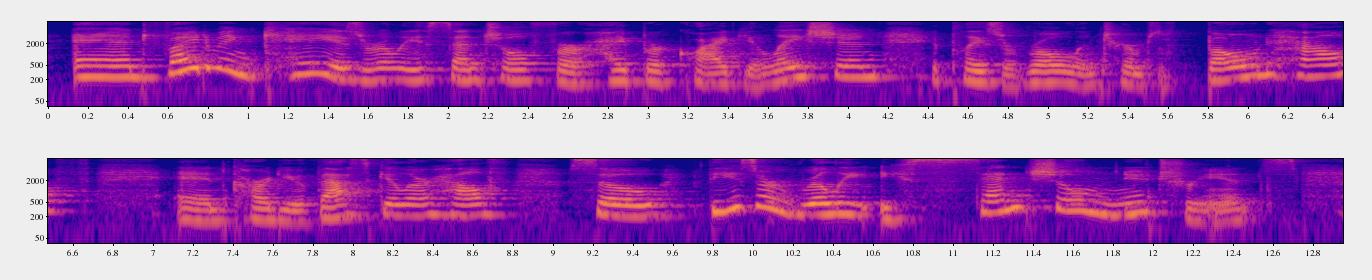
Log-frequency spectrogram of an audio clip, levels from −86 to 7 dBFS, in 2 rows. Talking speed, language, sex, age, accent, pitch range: 120 wpm, English, female, 30-49, American, 190-275 Hz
